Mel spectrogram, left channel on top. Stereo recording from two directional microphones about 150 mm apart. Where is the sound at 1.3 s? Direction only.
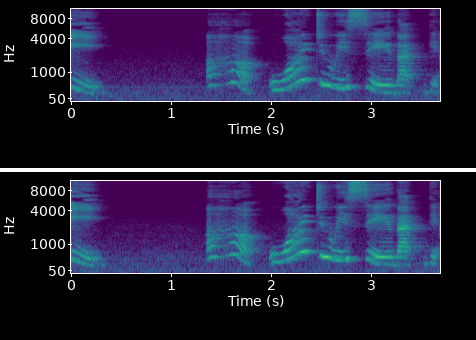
20° left (ahead or behind).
